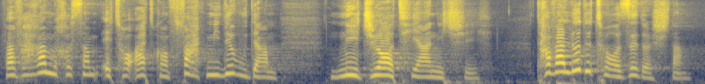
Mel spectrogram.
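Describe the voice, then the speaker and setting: A woman pastor preaching a sermon in an animated way, often calling her listeners dear ones. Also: fairly high pitch, in a large hall.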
